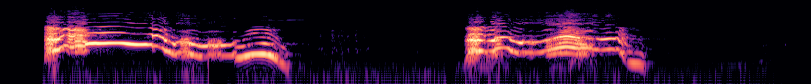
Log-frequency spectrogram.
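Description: A dog howling twice: two drawn-out calls with a wavering pitch that drops at the end of each. The first lasts about two seconds, the second a little shorter.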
